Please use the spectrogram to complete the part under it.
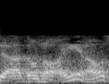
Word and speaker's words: Adonai: for the name is not pronounced the same way that it's written. And we pronounce it Aleph Dalad Nun Yud. So there are times in the Torah when Hashem's name appears Aleph Dalad Nun Yud. Or read Adonai, so that's the way to read it, because that's what the letters spell out.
